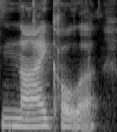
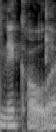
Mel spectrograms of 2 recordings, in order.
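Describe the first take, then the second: First: The first syllable sounds like 'night'. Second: The first syllable does not sound like 'night'. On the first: The speaker calls it right. "it's Nicola, like Night City" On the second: The speaker calls it wrong. "I kept saying Nicola"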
